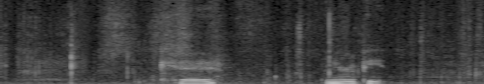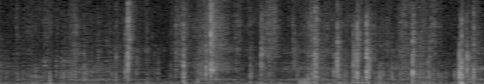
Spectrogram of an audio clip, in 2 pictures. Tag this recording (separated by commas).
Speech, Rattle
